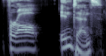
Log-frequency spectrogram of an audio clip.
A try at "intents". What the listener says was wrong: You were making it sound like it was intense. Like, ooh, that's really intense.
